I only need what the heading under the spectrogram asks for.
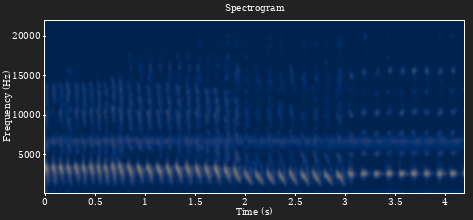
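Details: Caged canary trilling, with rapid, even downward-sweeping whistles that slowly drop in pitch, then a switch to a level chain of short, bright pips repeated several times per second.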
